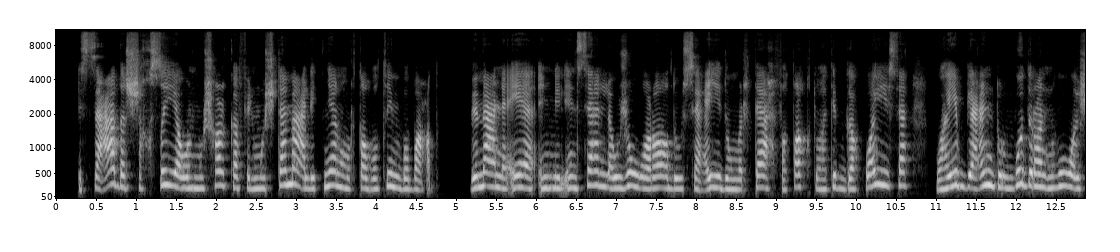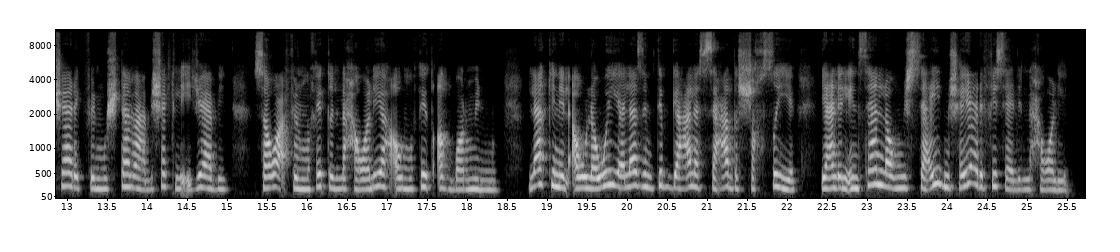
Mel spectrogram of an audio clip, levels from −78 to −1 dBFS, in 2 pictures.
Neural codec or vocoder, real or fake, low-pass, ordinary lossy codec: vocoder, 22.05 kHz, 80 mel bands, WaveNeXt; fake; none; none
